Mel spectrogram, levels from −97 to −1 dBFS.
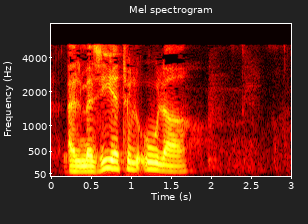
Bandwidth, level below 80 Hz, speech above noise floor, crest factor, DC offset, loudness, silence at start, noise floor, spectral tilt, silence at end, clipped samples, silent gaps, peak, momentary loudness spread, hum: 5.4 kHz; -56 dBFS; 44 dB; 16 dB; under 0.1%; -18 LUFS; 0.2 s; -61 dBFS; -11.5 dB/octave; 1.3 s; under 0.1%; none; -4 dBFS; 8 LU; none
